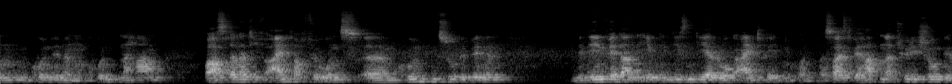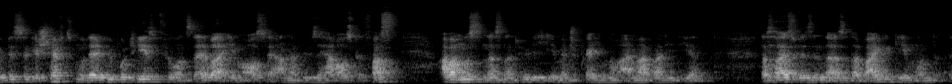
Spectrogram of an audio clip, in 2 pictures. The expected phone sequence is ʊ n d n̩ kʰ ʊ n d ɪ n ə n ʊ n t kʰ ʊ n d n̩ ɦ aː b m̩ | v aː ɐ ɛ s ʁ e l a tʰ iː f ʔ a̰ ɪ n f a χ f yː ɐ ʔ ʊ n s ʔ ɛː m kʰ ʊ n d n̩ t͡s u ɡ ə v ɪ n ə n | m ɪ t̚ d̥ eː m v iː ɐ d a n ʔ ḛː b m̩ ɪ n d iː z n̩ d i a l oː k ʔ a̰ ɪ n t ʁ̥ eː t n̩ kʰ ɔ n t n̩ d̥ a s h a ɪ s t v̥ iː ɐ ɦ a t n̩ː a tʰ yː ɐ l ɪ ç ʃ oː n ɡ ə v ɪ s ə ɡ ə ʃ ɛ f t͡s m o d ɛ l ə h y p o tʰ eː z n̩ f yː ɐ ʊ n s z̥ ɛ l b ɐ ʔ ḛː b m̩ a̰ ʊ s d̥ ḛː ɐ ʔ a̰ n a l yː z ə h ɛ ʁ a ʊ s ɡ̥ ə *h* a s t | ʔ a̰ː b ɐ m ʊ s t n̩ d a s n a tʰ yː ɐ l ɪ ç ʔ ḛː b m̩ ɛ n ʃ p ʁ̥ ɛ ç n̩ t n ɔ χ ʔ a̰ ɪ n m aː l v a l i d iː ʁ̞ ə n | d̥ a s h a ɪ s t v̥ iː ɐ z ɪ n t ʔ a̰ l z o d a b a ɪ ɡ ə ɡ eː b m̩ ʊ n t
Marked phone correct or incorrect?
incorrect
